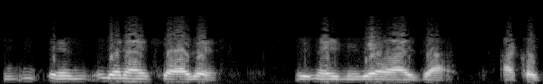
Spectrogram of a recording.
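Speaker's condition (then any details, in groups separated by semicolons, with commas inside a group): Cerebral palsy; diagnosed at birth, delayed developmental milestones, walked with walking frame, predicted lifelong electric wheelchair, prone to rounded shoulders; back muscle training straightened posture and brought shoulders back; predicted never to talk, parents paid for speech therapy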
